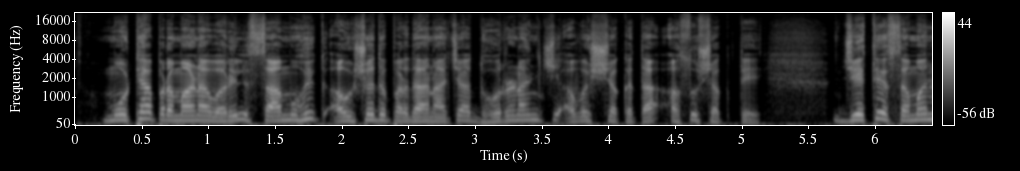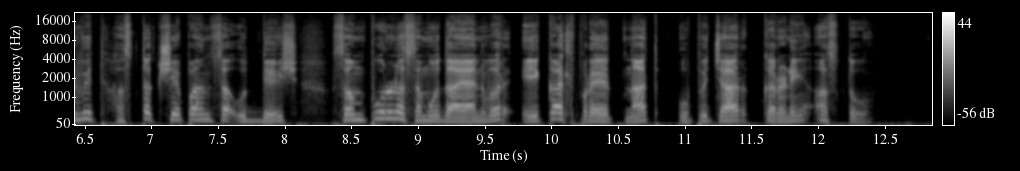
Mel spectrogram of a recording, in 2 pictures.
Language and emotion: Marathi, neutral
